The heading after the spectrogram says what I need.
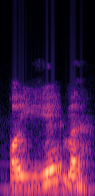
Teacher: मीम को हा के साथ मिलाएंगे और हा का साउंड आना चाहिए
